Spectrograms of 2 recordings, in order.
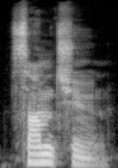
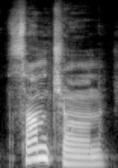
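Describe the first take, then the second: First: The last vowel is pronounced as u. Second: The last vowel is pronounced as o. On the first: This is the usual Seoul-area pronunciation. "is usually pronounced as samchun" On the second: This follows the spelling. "the word for uncle, samchon"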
